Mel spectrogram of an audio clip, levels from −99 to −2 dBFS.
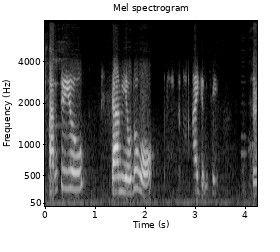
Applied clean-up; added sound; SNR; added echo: neural separator model SepFormer DNS4.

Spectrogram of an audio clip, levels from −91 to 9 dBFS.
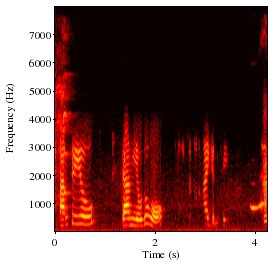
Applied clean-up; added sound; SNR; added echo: none; Bird vocalization, bird call, bird song; 11 dB; none.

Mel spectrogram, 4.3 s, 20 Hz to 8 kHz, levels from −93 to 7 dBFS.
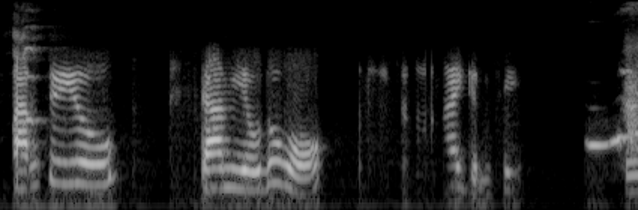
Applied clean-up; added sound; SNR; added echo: neural mask model RNNoise.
